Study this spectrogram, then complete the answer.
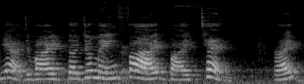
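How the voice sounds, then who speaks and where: A woman with a Chicago accent speaks fairly slowly at a high pitch with lively intonation. Audible room echo and noticeable background noise fill the recording. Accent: Midwest Chicago. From US Midwest, Chicago. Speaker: math teacher. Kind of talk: classroom lecture. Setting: classroom.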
